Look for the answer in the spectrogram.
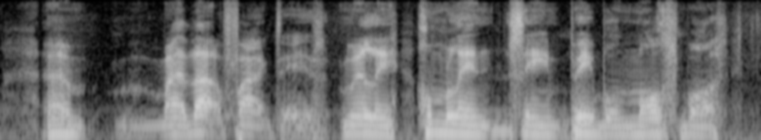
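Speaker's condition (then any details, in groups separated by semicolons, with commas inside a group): ALS; young onset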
